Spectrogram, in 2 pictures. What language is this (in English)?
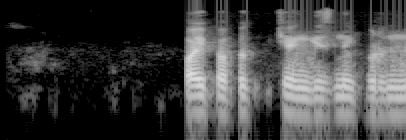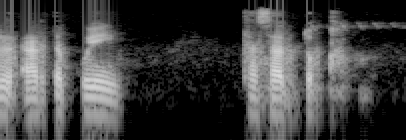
Uzbek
